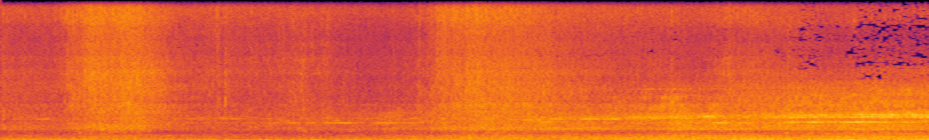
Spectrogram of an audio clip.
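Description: Jet airliner on low approach over the sea, its engine noise growing steadily louder as it nears. A high whine rises over the low rumble in the second half, with wind and surf underneath.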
